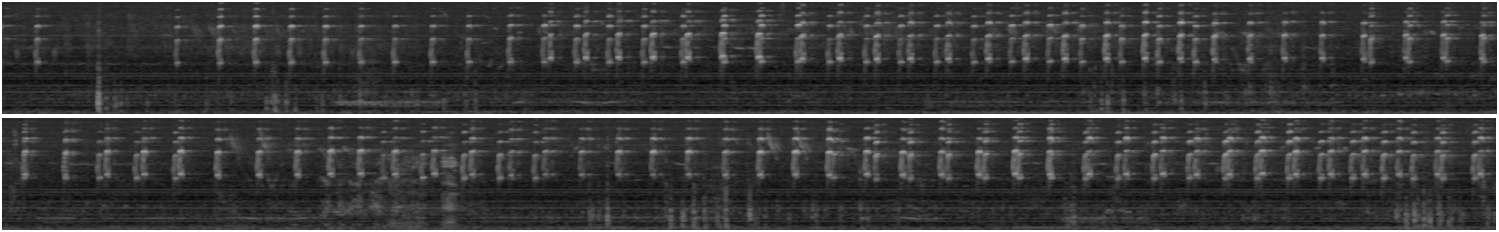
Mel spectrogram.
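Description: Wild birds calling: a steady, rapid series of short high clicking notes, about four a second, over low hooting calls that come every second or two.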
